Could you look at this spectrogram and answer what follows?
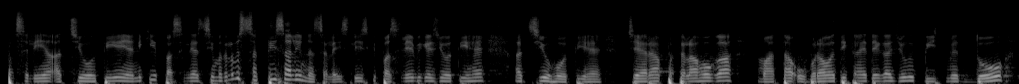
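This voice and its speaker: A man's voice: mid-range voice, darkish tone. A man with a slightly sore throat teaching an exam revision lesson, asking the class questions and answering them himself. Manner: quizzing listeners with repeated questions and answers. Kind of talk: online revision lecture.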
